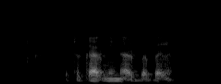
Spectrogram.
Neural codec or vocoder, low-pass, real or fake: vocoder, 44.1 kHz, 80 mel bands, Vocos; 3.6 kHz; fake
